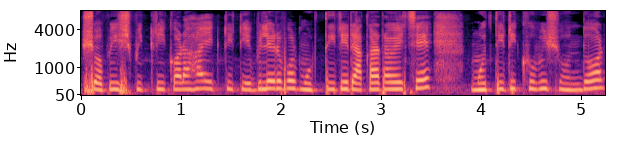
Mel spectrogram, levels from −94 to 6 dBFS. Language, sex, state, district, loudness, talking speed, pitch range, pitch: Bengali, female, Jharkhand, Jamtara, -15 LUFS, 160 wpm, 235-260 Hz, 245 Hz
